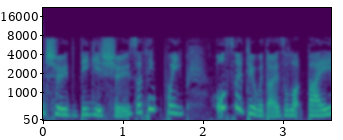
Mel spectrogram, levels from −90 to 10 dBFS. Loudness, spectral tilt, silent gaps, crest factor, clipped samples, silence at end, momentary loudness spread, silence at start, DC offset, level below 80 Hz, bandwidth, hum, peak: -30 LUFS; -4.5 dB/octave; none; 14 dB; under 0.1%; 0 s; 5 LU; 0 s; under 0.1%; -52 dBFS; 7.6 kHz; none; -14 dBFS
